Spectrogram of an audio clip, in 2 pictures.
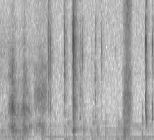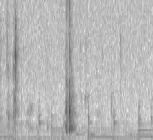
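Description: Faint typing on a computer keyboard: irregular key clicks, over quiet background music.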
